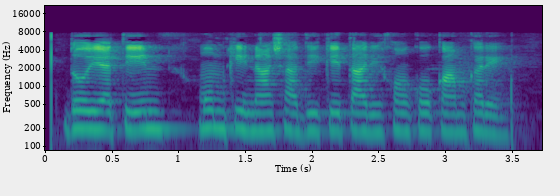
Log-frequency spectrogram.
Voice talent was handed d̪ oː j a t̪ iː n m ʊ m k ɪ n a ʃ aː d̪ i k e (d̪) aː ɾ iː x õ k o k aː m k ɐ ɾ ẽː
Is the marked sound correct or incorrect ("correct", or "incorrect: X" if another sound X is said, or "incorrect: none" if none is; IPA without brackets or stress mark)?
incorrect: t̪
